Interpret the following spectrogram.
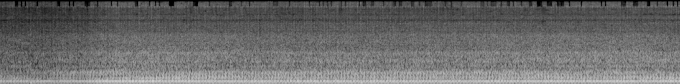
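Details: Craftsman snowblower small petrol engine, start on choke: ran rough and popping until choke moved one click at a time toward full run; now steady even drone, no popping or misfires.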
